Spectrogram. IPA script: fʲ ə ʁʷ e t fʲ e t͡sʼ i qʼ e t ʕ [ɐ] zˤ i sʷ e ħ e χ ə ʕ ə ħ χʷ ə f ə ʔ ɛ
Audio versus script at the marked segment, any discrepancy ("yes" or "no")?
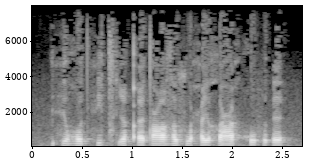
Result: yes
